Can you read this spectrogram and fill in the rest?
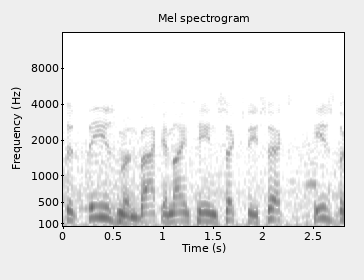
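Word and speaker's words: Theismann: think of their field General Joe Theisman he pronounced it these men back in 1966 he's the quarterback here at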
